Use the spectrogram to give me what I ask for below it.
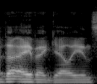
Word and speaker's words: Evangelion: Yeah, I would say the Evangelion series. – Evangelion. – Yeah. And I appreciate your pronunciation there. Evangelion. Are kind of the two ones, but it's that hard G.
